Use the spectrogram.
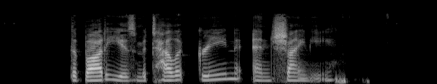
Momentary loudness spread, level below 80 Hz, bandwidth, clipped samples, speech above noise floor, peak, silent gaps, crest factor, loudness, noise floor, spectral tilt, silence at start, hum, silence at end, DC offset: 18 LU; -62 dBFS; 11.5 kHz; under 0.1%; 57 dB; -4 dBFS; none; 20 dB; -22 LUFS; -80 dBFS; -3 dB/octave; 0.7 s; none; 0.9 s; under 0.1%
